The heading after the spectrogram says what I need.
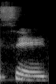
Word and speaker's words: said: Então, assim, se você observar, ela tem uma escrita, mas a pronúncia dela, se você for pela pronúncia, ela parece que é outra coisa, né?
